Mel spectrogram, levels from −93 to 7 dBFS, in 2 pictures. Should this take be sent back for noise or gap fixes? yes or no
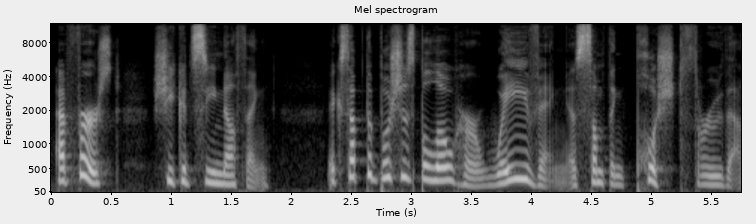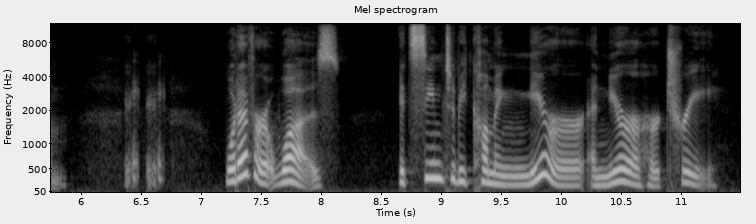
yes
